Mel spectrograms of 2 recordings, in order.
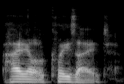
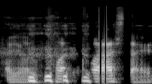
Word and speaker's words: hyaloclastite: No, I'm sorry. Hyaloclastite. That's actually what it says. Or hyaloclastite. I got it wrong too.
